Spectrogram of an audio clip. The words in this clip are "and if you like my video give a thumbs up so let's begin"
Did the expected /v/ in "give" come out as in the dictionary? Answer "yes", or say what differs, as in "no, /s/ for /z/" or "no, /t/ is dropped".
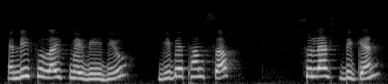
no, /b/ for /v/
